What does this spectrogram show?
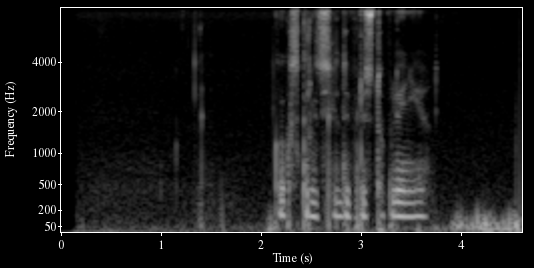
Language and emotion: Russian, neutral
